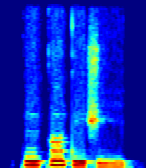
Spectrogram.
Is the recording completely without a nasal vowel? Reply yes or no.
no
